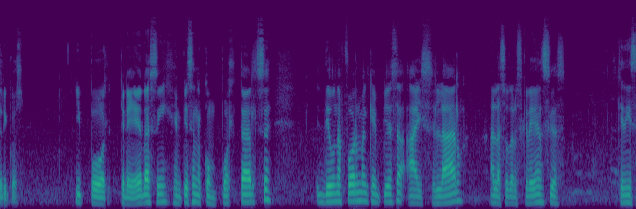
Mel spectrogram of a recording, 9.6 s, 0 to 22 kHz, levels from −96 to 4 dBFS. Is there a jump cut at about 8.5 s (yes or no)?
no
